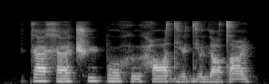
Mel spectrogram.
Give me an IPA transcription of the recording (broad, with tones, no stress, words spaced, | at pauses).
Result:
kæ˦xæ˨˦t͡ʃʰy˦ po˧hɯ˨hɑ˧ dʲø˨˦dʲo˨ lʲe˨tˤi˧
